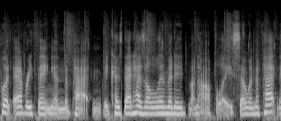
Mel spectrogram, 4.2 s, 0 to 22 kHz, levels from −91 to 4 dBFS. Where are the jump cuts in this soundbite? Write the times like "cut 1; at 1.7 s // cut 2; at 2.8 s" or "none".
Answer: cut 1; at 2.8 s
